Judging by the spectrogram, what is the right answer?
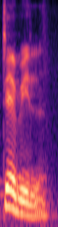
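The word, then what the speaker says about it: table: ঠিক না কিন্তু শুদ্ধ উচ্চারণ হচ্ছে টকে ঠ উচ্চারণ করা হ্যাভ টু যেমন আমরা বলি টেবিল আমরা বলি কি টেবিল কিন্তু এটার শুদ্ধ উচ্চারণ হচ্ছে টেবল ঠেই বল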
